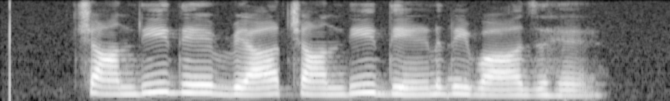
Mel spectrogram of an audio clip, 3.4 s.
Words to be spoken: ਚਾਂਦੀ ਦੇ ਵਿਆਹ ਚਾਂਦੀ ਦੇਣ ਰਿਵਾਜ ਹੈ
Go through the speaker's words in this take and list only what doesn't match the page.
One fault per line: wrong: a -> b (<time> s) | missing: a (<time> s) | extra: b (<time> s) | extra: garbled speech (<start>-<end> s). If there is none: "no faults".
no faults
